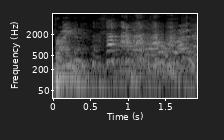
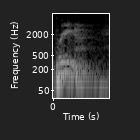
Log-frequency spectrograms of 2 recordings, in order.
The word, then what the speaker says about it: Brina: He kept saying Bryna. And she kept correcting him. Like, every few seconds, she would have to say, it's Brina.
